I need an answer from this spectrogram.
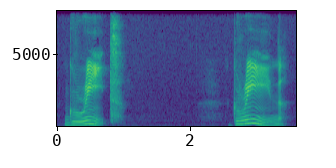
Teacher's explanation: подвійне і читається як довге і з двома крапочками у транскрипції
